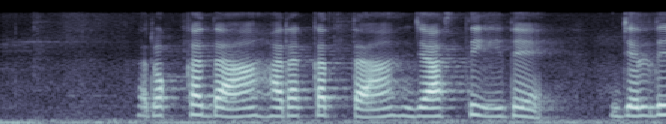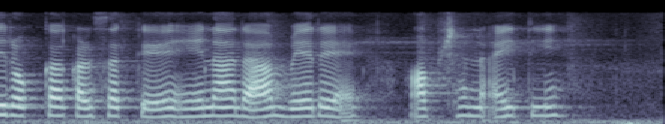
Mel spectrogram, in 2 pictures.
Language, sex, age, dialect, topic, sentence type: Kannada, female, 36-40, Central, banking, question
